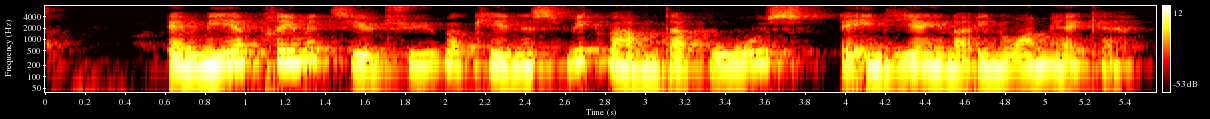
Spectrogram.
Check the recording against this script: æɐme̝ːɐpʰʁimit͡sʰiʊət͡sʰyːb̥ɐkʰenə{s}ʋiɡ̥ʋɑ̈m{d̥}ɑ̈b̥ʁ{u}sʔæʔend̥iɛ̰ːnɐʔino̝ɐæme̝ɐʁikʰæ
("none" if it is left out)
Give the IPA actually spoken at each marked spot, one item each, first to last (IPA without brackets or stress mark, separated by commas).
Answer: s, d̥, uː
